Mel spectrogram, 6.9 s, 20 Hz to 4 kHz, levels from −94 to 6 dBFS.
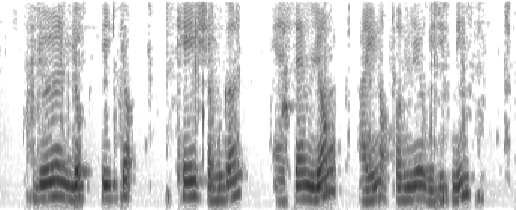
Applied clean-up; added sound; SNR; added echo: classical method spectral subtraction.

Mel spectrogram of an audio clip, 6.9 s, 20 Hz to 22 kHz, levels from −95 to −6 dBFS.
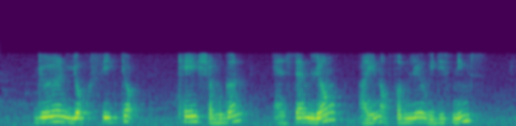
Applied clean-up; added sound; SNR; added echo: none; none; none; none.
